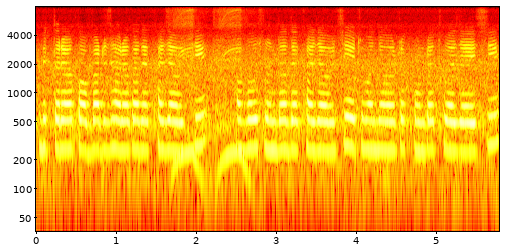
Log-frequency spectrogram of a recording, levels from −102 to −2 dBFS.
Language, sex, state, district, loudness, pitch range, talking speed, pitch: Odia, female, Odisha, Malkangiri, -13 LUFS, 250-265 Hz, 155 wpm, 255 Hz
